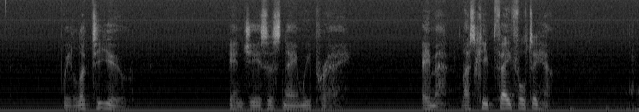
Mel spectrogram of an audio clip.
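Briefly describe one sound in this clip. A middle-aged man speaks calmly into a microphone in short phrases, with pauses.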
